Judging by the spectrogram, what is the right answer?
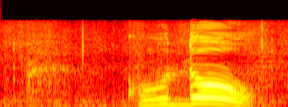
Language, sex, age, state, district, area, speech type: Hindi, male, 30-45, Madhya Pradesh, Betul, rural, read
